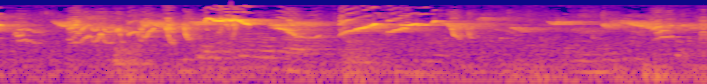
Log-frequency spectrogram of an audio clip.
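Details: Canary master song for training birds: dense high warbling with sweeping upslurs and downslurs and brief steady whistles, flowing without breaks.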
